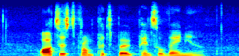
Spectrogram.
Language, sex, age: English, male, 19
